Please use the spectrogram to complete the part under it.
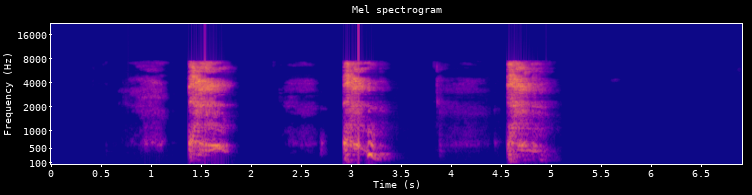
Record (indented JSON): {
  "three_cough_length": "6.9 s",
  "three_cough_amplitude": 31385,
  "three_cough_signal_mean_std_ratio": 0.32,
  "survey_phase": "beta (2021-08-13 to 2022-03-07)",
  "age": "18-44",
  "gender": "Female",
  "wearing_mask": "No",
  "symptom_runny_or_blocked_nose": true,
  "symptom_other": true,
  "smoker_status": "Never smoked",
  "respiratory_condition_asthma": false,
  "respiratory_condition_other": false,
  "recruitment_source": "Test and Trace",
  "submission_delay": "2 days",
  "covid_test_result": "Positive",
  "covid_test_method": "RT-qPCR",
  "covid_ct_value": 13.7,
  "covid_ct_gene": "N gene",
  "covid_ct_mean": 14.5,
  "covid_viral_load": "18000000 copies/ml",
  "covid_viral_load_category": "High viral load (>1M copies/ml)"
}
